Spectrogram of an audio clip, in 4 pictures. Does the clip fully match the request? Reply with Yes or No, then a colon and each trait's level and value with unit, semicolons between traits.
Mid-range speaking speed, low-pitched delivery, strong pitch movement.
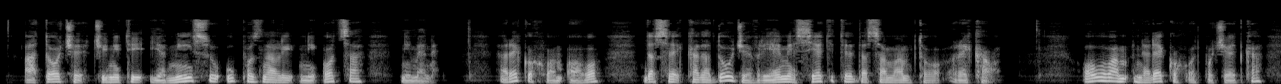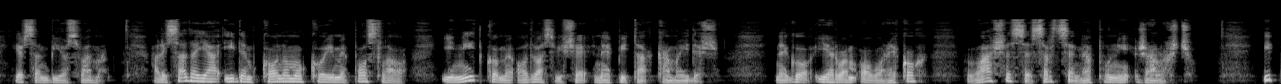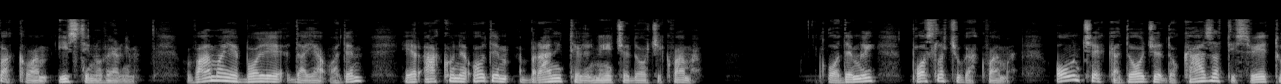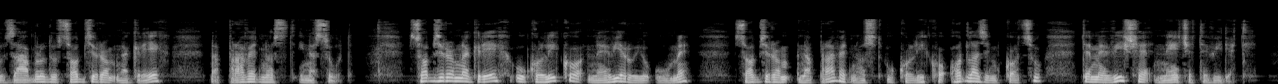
Yes: average, 150 wpm; low, 110 Hz; wide, 5.7 semitones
